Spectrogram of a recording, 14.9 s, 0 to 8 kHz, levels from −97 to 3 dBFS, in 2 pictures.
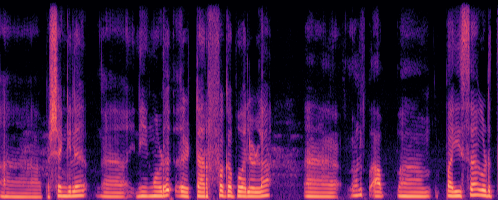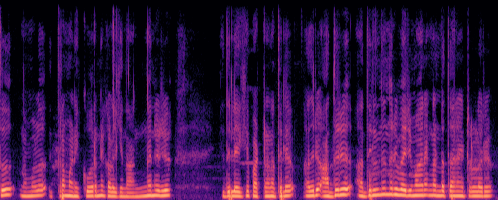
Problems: none marked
